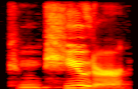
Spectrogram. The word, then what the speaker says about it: computer: and softer for example in the word computer computer the stress falls on the second syllable you can clearly hear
